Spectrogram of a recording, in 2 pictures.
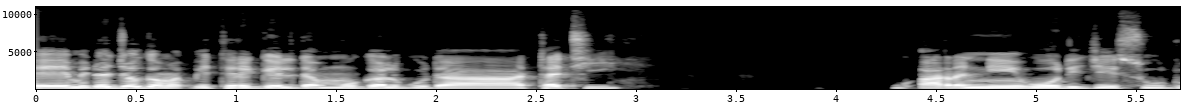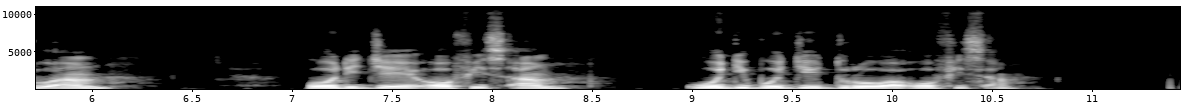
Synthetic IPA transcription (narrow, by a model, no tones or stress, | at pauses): ʔɛmiɗɔd͡ʒɔɡamaɓːɛtɛɾɡɛldamːɔɡalɡɔdatatʰi | aɾanːiwodid͡ʒɛsuduam | wodid͡ʒɛʔɔfisam | wʔodibod͡ʒɛduɾɔwa̰ʔɔfisa̰m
